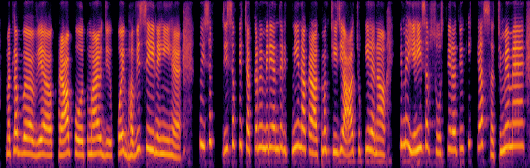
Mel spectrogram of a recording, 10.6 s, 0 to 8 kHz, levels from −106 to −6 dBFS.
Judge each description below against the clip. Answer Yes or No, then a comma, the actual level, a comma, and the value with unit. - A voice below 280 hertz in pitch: No, very high, 315 Hz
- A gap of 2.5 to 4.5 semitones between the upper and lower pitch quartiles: No, average, 5.3 semitones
